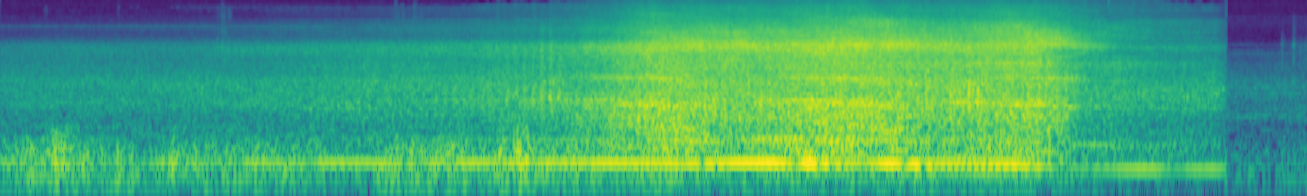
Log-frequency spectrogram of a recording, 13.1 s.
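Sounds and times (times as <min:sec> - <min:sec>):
train rushing past: 0:03.0 - 0:12.3.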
